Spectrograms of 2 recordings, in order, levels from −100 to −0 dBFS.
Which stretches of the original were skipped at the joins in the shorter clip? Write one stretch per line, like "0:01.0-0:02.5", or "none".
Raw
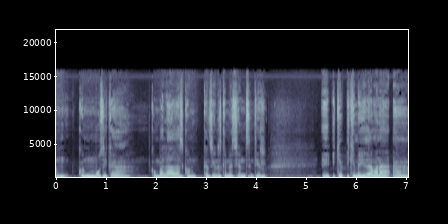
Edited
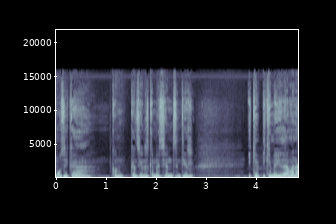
0:01.9-0:02.6
0:05.3-0:05.5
